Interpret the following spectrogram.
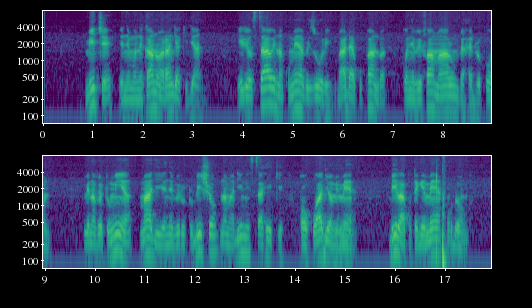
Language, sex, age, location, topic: Swahili, male, 18-24, Dar es Salaam, agriculture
